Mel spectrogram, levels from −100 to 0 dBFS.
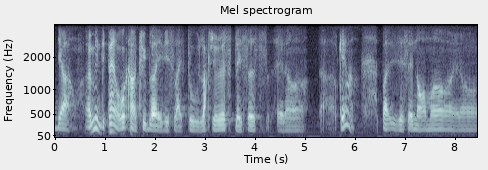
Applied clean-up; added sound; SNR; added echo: none; Cowbell; 3 dB; none.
